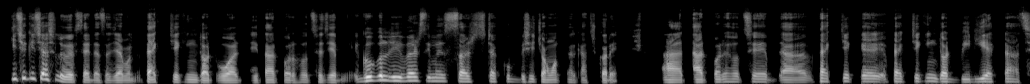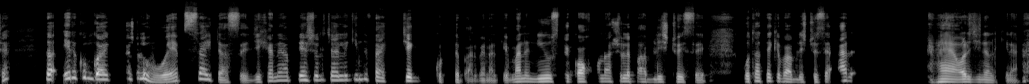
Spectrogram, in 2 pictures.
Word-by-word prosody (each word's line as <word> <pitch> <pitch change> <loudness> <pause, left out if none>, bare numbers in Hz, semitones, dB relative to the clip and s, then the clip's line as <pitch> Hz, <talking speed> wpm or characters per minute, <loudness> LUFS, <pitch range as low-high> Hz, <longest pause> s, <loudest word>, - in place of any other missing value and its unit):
কিছু, 250 +3 +4
কিছু 270 - +2
আসলে 225 - -1
ওয়েবসাইট 105 -2 +1
আছে 95 - -5
যেমন 100 0 0
'FactChecking.org' 100 -3 +1 0.2
তারপর 105 0 +1
হচ্ছে 110 0 -6
যে 105 - +3 0.3
'গুগল 185 +4 +10
রিভার্স 175 +1 +5
ইমেজ 155 -1 -2
সার্চ' 135 -2 +3
টা - - +3
খুব 135 -2 -9
বেশি 130 +2 -2
চমৎকার 110 -3 -2
কাজ - - -9
করে। - - +1 0.5
আ - - +6 0.2
তারপরে 115 +2 +1
হচ্ছে 125 +2 -3 0.3
অ্যা 105 - +3 0.3
ফ্যাক্ট 140 -4 +1
চেক 150 - -2
এ - - +2 0.2
'FactChecking.bd' 135 -4 -1
একটা - - -5
আছে। - - -4 0.4
তো - - +8 0.2
এরকম 305 +1 0
কয়েকটা 225 -2 +1
আসলে 260 0 +1
ওয়েবসাইট 225 - +2
আছে 100 - +2
যেখানে 165 +9 -4
আপনি 185 - -14
আসলে 200 0 -3
চাইলে 200 +1 -1
কিন্তু 225 +2 -6
ফ্যাক্ট 150 -5 -3
চেক 170 -2 +5 0.2
করতে - - -8
পারবেন - - -11
আরকি। - - -14
মানে 135 +1 0
নিউজটা 140 0 +1
কখন 135 +2 +1
আসলে 140 +2 -2
পাবলিশড 120 0 -4
হইছে, 120 - 0 0.4
কোথা 130 +5 -1
থেকে 160 -2 -2
পাবলিশড 115 -2 -2
হয়েছে। - - -2
আর - - +2 0.9
হ্যাঁ, 125 -1 +3
অরিজিনাল 110 -3 -1
কিনা। - - -12
135 Hz, 175 wpm, -25 LUFS, 115-170 Hz, 0.9 s, গুগল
